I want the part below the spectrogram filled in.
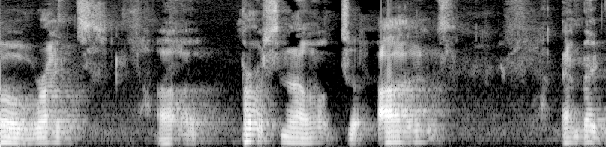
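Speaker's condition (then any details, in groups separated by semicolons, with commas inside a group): Traumatic brain injury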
